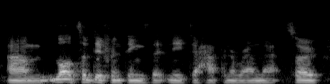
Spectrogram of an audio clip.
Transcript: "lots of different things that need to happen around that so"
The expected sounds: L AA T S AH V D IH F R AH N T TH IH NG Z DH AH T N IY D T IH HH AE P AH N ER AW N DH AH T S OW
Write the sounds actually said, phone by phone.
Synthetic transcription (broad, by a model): L AA T S AH V D IH F R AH N TH IH NG Z DH AH T N IY D T IH HH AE P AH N ER AW N DH AH T S OW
